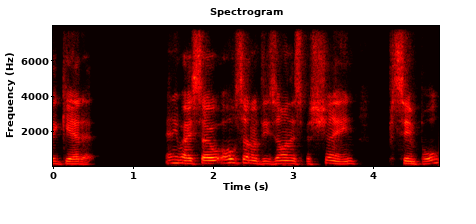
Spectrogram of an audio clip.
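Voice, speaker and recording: A man talks in an Australian accent, keeping his intonation fairly even. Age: 60s. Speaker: inventor and entrepreneur. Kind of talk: self-recorded pitch video.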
